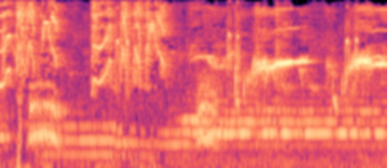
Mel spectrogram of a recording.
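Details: Oriental magpie-robin, the female's voice used to provoke males: harsh scratchy bursts followed by long, slurred, wavering whistles, over a constant low hum.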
